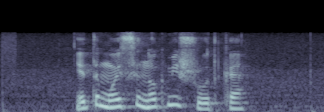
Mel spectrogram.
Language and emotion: Russian, positive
